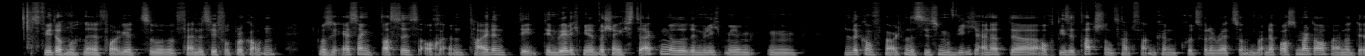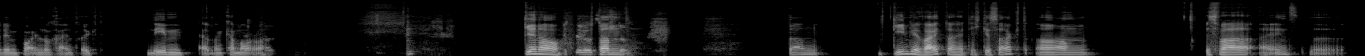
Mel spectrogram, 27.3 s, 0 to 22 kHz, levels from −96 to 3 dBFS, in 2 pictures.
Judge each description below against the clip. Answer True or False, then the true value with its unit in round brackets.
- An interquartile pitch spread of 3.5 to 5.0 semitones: False (2.9 semitones)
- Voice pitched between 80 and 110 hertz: False (125 Hz)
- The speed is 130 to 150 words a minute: False (180 wpm)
